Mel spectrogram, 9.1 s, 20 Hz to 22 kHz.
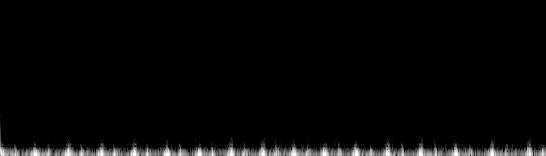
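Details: Steady, regular, low thumping heartbeat at about 110 beats a minute with a faint background hum, the recorder's own heart recorded while reading a book; normal heart sounds.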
